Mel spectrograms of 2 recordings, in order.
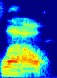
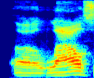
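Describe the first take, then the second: First: The word ends without an s sound. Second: The word ends with an s sound. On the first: The speaker calls it right. "it's just Lao" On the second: The speaker calls it wrong. "you don't pronounce the S in Laos"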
